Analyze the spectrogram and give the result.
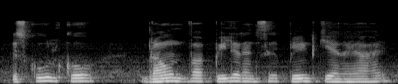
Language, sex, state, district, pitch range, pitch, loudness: Hindi, male, Uttar Pradesh, Lalitpur, 130-150 Hz, 140 Hz, -18 LUFS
